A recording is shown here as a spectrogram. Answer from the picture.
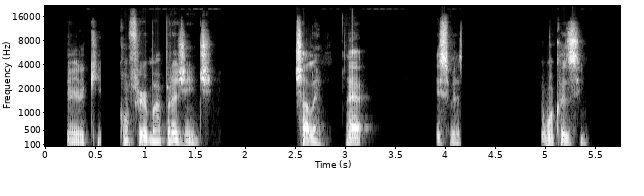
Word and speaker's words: Shalem: Completude é o nome do lugar, que é Shalom. É Shalom? Vou ver aqui, confirmar pra gente. Shalem, isso mesmo.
